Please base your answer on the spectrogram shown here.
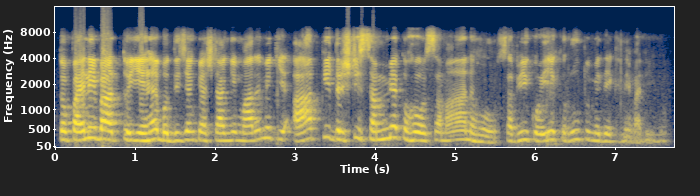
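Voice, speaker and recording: High-voiced Indian man lecturing. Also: normal speed, vocal fry, hardly any pauses, a bit bright. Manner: explains step by step, asks the class questions. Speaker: university lecturer. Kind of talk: classroom lecture.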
